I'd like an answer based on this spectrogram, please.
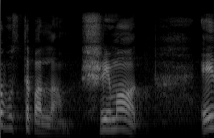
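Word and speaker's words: শ্রীমদ্: শ্রীমত উচ্চারণ করতে হবে আমরা তো শ্রীমদ মদ বলে ফেলি অর্থাৎ অর্থাৎ ম দ হসন্ত আছে এটা মদ বলা যাবে না এটার উচ্চারণ হবে মাত শ্রীমত শ্রীমত বুঝতে পেরেছেন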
